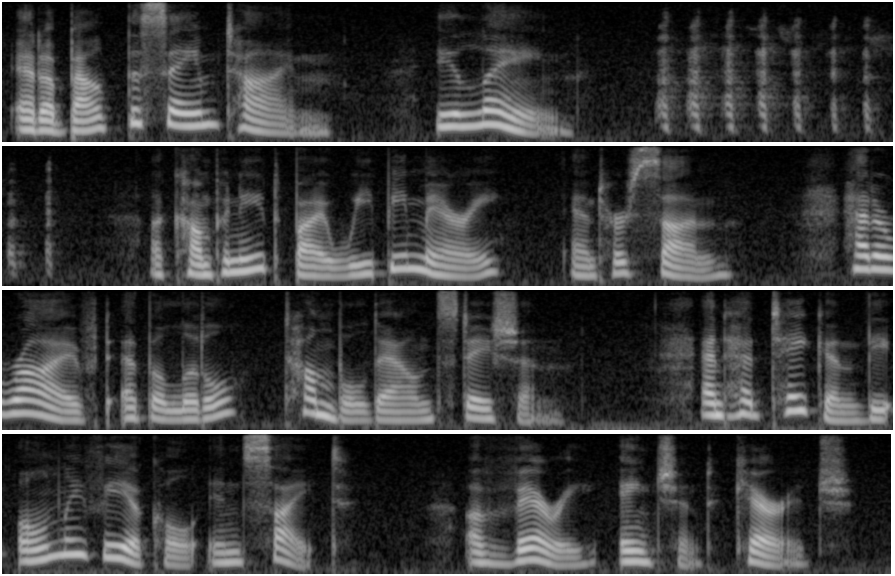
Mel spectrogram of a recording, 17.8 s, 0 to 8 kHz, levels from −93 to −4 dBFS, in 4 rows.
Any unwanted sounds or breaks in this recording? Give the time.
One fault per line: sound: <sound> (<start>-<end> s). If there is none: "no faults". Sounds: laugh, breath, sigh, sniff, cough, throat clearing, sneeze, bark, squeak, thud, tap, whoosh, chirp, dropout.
sound: laugh (3.3-4.8 s)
